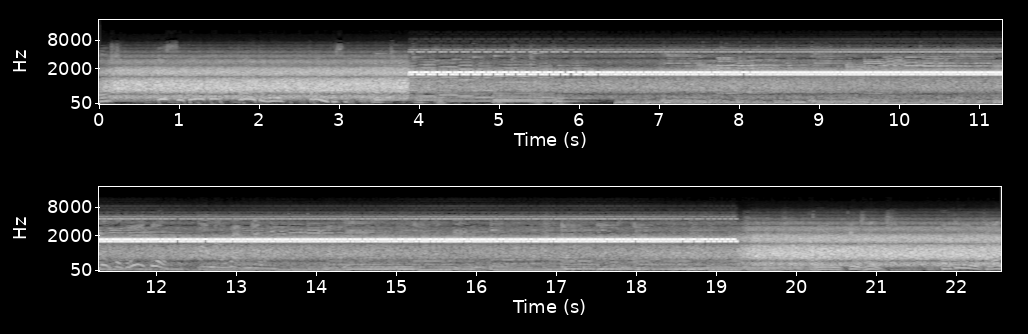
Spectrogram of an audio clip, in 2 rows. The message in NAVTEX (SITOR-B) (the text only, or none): ZCZC CB78 FIRING EXERCISE 13 0700 UTC WITHIN 13 NM OF 22-42N 123-57E. NNNN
